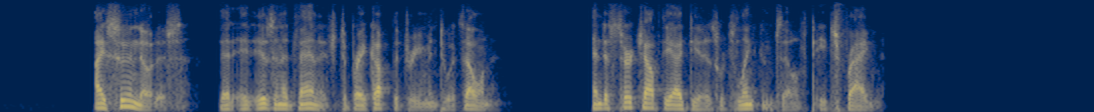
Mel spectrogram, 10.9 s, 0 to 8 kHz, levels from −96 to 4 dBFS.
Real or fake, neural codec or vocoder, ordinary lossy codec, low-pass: fake; codec, 16 kHz, 2 kbps, FunCodec, trained on LibriTTS, 25 frames a second; Opus, 32 kbps; 7.2 kHz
